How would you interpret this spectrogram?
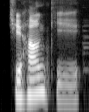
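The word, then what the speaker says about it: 自販機: So if you actually pronounce jihanki, it's actually really close to jihanki.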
